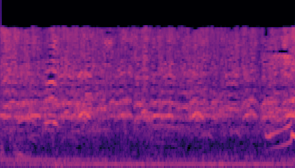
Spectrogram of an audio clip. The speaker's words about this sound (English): at all those chickens.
